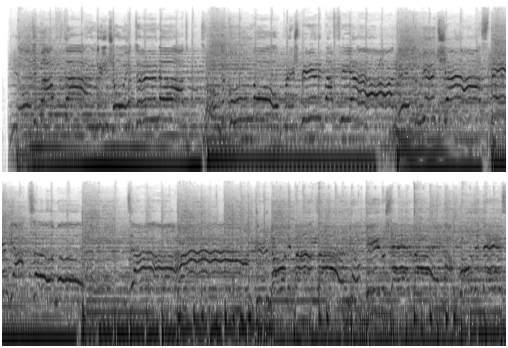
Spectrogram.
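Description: An Albanian-language pop song plays loudly and continuously, with a heavy sustained bass line, layered synths and a wavering melodic vocal line in Albanian running through the whole stretch.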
